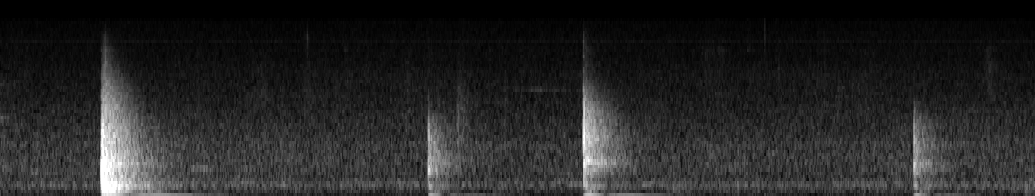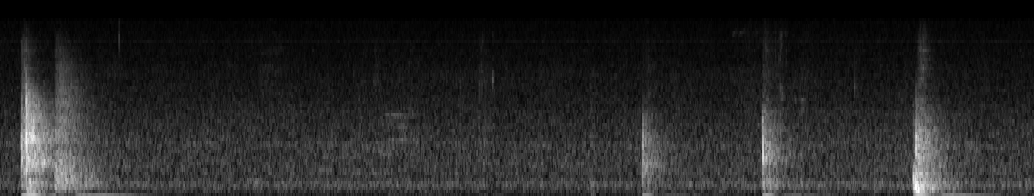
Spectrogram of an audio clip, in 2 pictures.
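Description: Soldiers' boots stamp sharply on a stage, ringing out in an echoing hall.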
